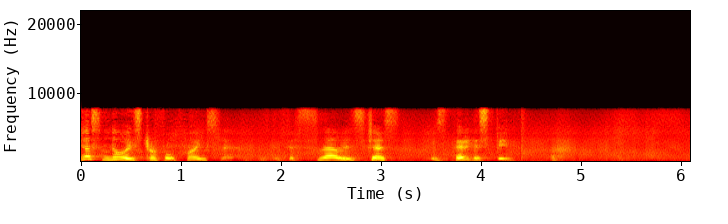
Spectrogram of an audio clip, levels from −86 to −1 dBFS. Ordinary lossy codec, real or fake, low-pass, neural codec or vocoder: none; fake; none; codec, 16 kHz, 0.5 kbps, FunCodec, trained on Chinese and English, 25 frames a second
